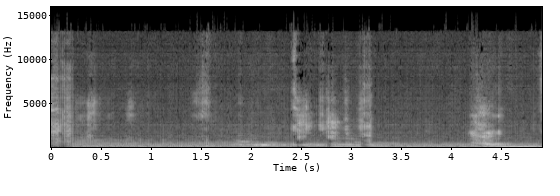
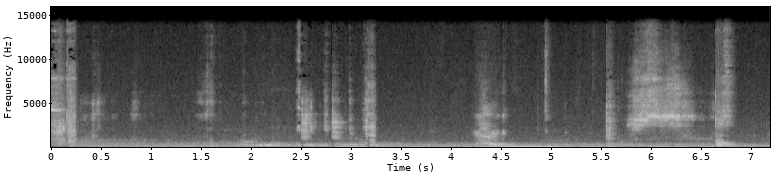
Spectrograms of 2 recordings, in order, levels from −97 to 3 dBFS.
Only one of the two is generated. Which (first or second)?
first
